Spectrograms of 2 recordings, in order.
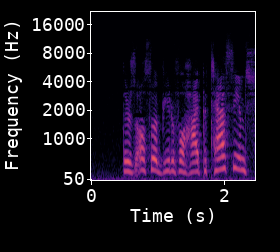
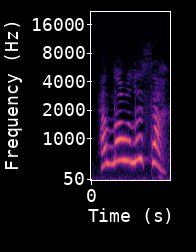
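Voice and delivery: delighted greeting; 12 semitones higher, 13 dB louder than usual. Real, not acted. Spotting an old friend online.

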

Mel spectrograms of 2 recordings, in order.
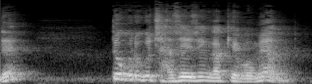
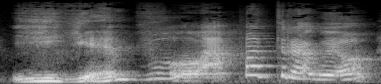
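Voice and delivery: drawn-out 이게 뭐; 7 semitones higher, much slower than usual. Shown as a demonstration. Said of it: "이게 뭐 기법을 써보세요".

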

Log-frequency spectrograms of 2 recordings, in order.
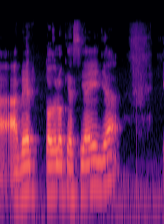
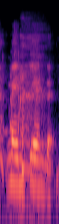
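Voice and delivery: laughing through it; 3 semitones higher, 3 dB louder than usual. Retold or imitated. Laughing as he mocks his beginner Spanish. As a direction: still laughing, mock question.

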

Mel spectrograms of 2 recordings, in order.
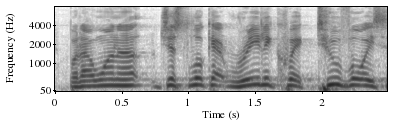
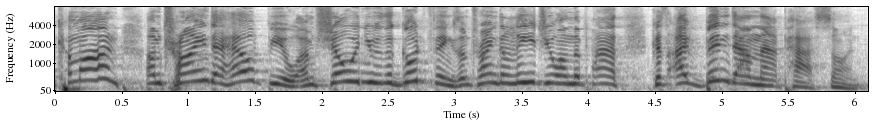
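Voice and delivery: pleading parent; 7 semitones higher than usual. Acted. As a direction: plead with a wayward child. Acted parent pleading with rebellious child.

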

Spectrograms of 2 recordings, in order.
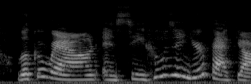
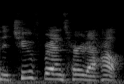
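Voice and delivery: plain reading voice

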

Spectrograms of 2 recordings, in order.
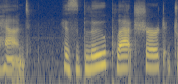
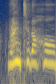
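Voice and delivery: louder urgent order; demanding; 3 semitones higher, 7 dB louder, much faster than usual. A narrator's reading. Mother ordering her child to hide, urgent demand. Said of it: "Mom demanded".

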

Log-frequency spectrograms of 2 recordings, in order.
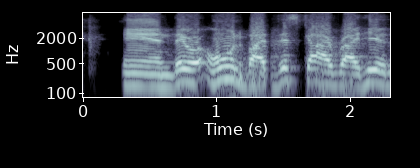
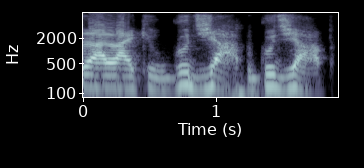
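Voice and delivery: put-on low, softer Russian-accented praise; low Russian accent, dropping softer; 6 semitones lower, 3 dB quieter than usual. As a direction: imitate the Russian boss's gruff approval. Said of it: "in a thick Russian accent".

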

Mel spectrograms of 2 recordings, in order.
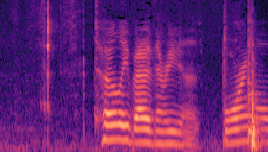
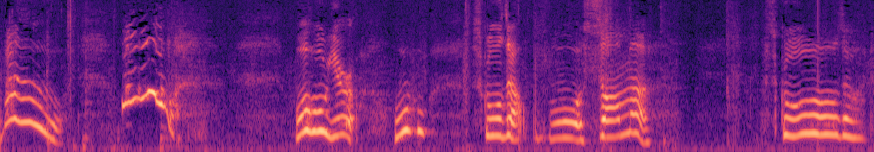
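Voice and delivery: excited cheering; 4 semitones higher, 4 dB louder, slower than usual. Pretend. Kids cheer school's out.

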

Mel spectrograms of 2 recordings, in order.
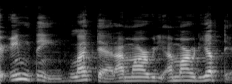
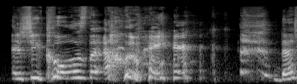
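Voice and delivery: cracking up mid-sentence, pitched high; words breaking into a laugh; 7 semitones higher than usual. Real, not acted. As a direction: tell it through real laughter. Cracks up telling funny moment.

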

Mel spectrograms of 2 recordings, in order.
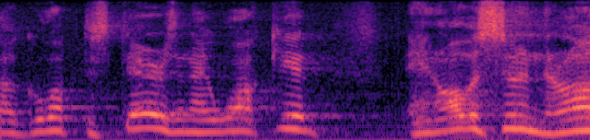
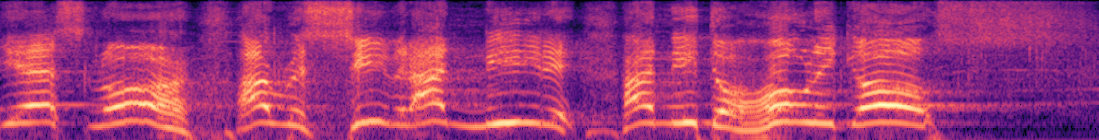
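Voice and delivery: very loud, high cry to the Lord; fervent prayer shout; 7 semitones higher, 17 dB louder, much slower than usual. Retold or imitated. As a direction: relive a desperate prayer at full voice, stretching the end. Acts out own desperate prayer.

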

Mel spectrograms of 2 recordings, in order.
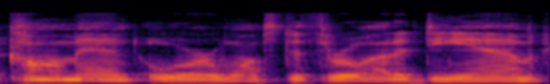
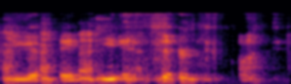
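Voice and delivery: laughing; 3 semitones higher, 7 dB louder than usual. Real, not acted. Laughs at the guest's reply.

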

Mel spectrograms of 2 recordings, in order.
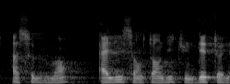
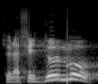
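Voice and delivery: stern and loud, pitched up; severe; 9 semitones higher, 12 dB louder than usual. A narrator's reading. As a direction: scold sharply. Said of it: "dit sévèrement Pierrot".

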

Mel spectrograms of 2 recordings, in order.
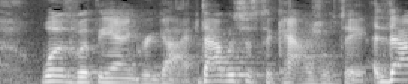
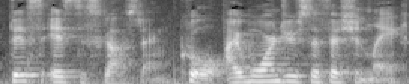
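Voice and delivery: ordinary delivery

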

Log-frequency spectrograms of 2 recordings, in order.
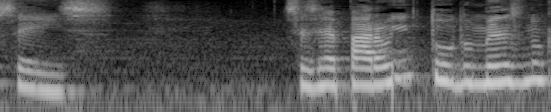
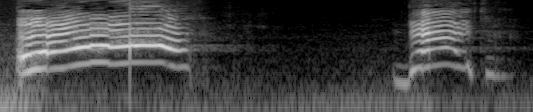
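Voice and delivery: surprised shriek; 13 semitones higher, 7 dB louder than usual. Acted. Shocked at the man.

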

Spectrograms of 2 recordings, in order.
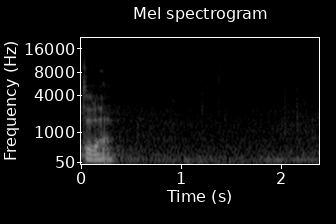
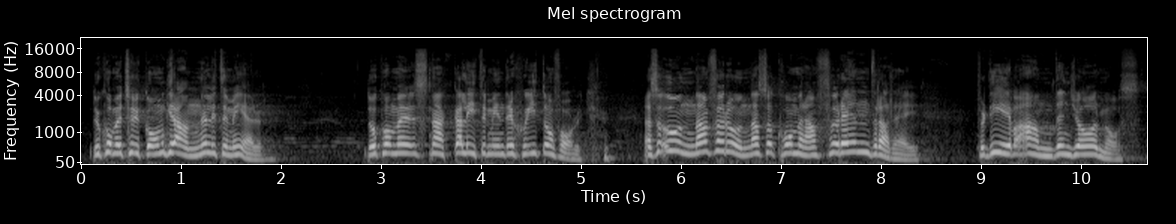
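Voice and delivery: higher, louder fervent preaching; 7 semitones higher, 7 dB louder than usual. Real, not acted. Preacher promising change to listeners, higher and louder. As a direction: lift it and drive it home.

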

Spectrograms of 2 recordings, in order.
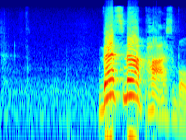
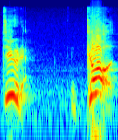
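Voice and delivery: higher and louder outburst; exasperated yell; 10 semitones higher, 7 dB louder than usual. Real, not acted. Roommate fed up with his friend, yelling at him. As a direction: snap it out, fed up.

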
